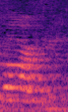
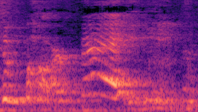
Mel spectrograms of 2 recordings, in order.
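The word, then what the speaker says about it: Barfée: Mr. Barby. It's Barfay!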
